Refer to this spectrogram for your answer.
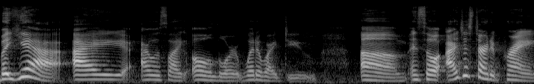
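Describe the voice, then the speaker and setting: Speaking slowly-ish with an American accent, a woman has a bright, sharp tone in a very clean recording with a silent background. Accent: slight country. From Oklahoma. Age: 30s. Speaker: worship leader and channel host. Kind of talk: casual livestream story time.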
